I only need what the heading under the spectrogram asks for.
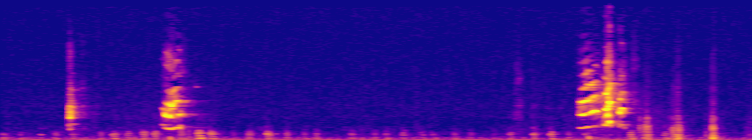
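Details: Two pet female ferrets playing indoors, establishing dominance; the deaf one screeches, the hearing one dooks from excitement. Three sharp, high screech bursts stand out over a soft, rapid chuckling patter and a steady low hum.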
